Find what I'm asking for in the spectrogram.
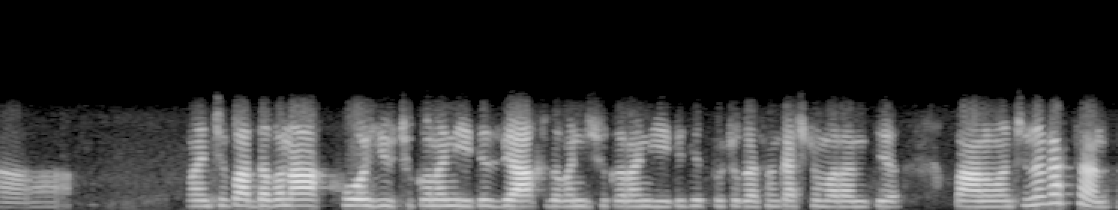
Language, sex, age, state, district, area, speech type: Kashmiri, female, 30-45, Jammu and Kashmir, Anantnag, rural, conversation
